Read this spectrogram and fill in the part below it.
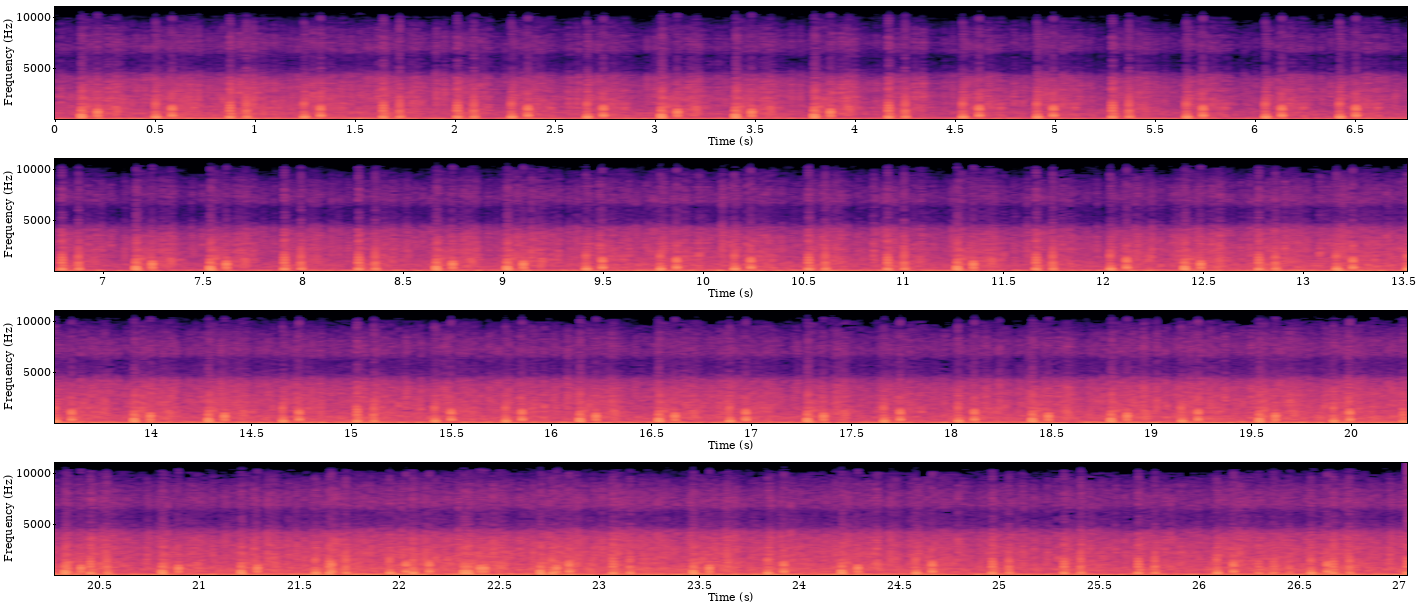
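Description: Footsteps clatter quickly and steadily on a hard floor.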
